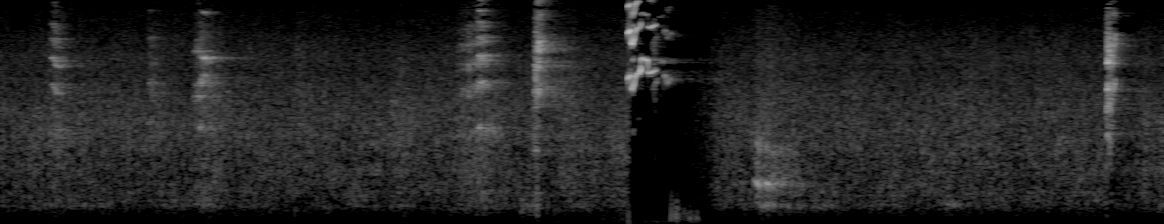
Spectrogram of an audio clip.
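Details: Pet parrot giving short, scattered harmonic squeaks and chirps, spaced a second or more apart, with one louder, sharper squawk near the middle; otherwise a quiet room.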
